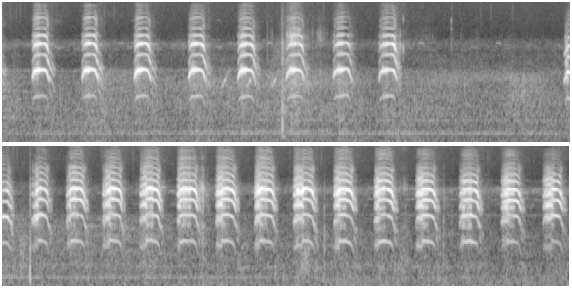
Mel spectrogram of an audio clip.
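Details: Southern lapwing in Brazil giving loud, harsh, ringing notes: a series of about eight, a short pause, then a quicker run of nearly twenty.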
